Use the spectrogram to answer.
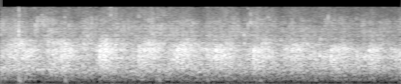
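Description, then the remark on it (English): A crowd applauds the library team steadily, many hands clapping in a dense, even wash of sound at a moderate level, with no voices standing out. “Let's give them a round of applause, the library team.”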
